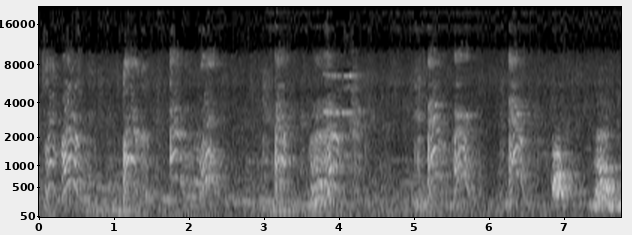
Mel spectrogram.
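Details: Pet Labrador Retriever barking at home in a playful, funny moment: short harsh barks repeated about every half second to second in uneven bursts, with faint voices in the background.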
